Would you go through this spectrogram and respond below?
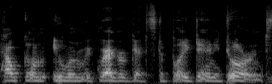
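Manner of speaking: movie superhero voice, caped masked-vigilante style. Joking about a commercial, play the actor asking about a part, in a Batman-like Bryan Cranston impression. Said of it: "Is that your Bryan Cranston impression? It sounds like Batman".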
